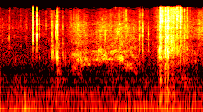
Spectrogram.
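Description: Knocks and scrapes of a fishing rod and gear being handled close to the microphone while playing a hooked fish from a float tube. There are two sharp clicks, one near the start and one near the end, over a low rumble of handling.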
